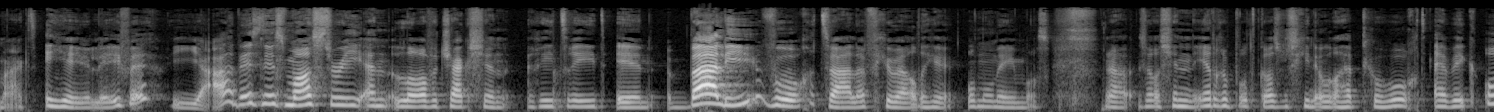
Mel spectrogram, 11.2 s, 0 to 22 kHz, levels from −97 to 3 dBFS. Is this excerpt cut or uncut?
cut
